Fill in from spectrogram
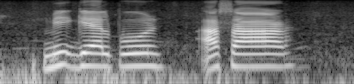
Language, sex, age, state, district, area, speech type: Santali, female, 45-60, West Bengal, Malda, rural, spontaneous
